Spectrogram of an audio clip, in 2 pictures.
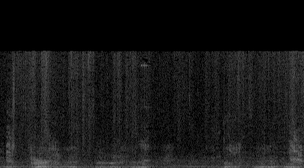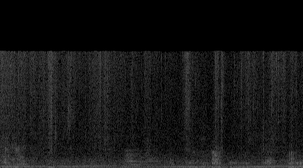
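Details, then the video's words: Two Chow Chows, Lilly and Bough, fighting; low rumbling growls and snarls come in bursts over about seven seconds, with sharper yelping accents near the start and middle against a steady background hum. "Chow chow fight"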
